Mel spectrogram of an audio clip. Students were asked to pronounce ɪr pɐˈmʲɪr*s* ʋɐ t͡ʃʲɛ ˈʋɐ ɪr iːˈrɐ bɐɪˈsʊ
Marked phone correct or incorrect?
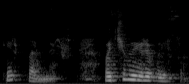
incorrect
